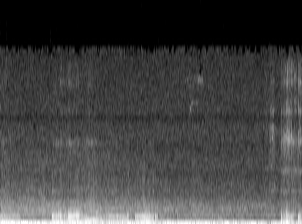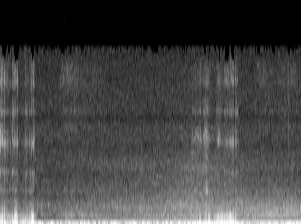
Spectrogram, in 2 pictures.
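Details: A sleeping Chihuahua named Ran-chan twitches through her midday nap while snoring. Raspy, rattling snore bursts come roughly every few seconds, and a thin steady whine-like tone runs between them over a low background hum.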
